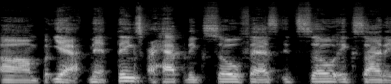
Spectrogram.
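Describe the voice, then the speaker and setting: A man's animated voice with ordinary pitch variation. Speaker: crypto YouTuber. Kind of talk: casual commentary video. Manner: fast.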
